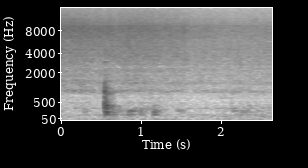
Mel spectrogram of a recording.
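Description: Carrots stir-frying over high heat for chow mein, a dense continuous hissing sizzle with one brief scrape of a spatula near the start, loud and close.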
